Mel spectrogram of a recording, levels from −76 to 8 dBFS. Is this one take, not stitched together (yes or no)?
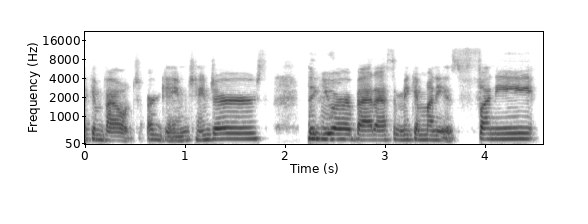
yes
